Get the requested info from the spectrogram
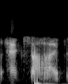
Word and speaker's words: Xi: Michelle is going to get pushed aside perhaps tomorrow, and President Xi, which is spelled X-I, but pronounced S-H-E-E, Xi,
